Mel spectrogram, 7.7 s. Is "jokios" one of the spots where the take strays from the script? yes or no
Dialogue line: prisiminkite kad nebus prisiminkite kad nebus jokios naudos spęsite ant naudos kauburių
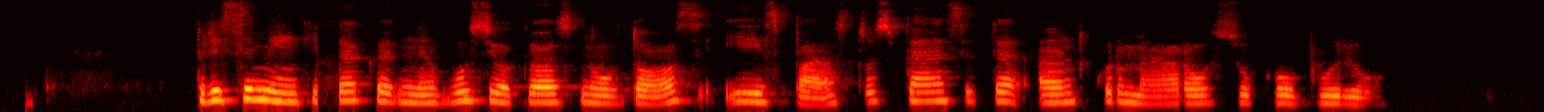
yes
